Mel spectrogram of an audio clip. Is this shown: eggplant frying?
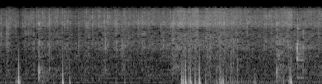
yes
